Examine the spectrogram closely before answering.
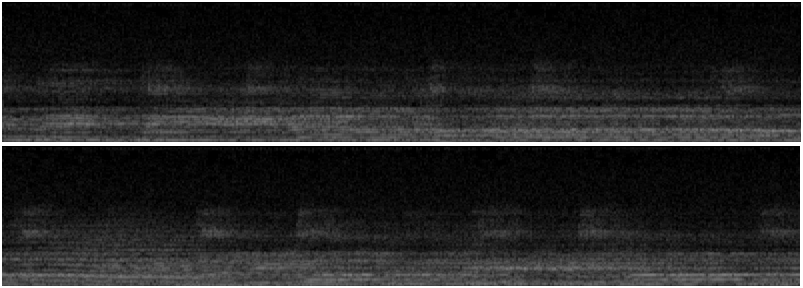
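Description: A church choir sings a slow hymn in held notes, backed by an organ, during the giving of First Holy Communion.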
